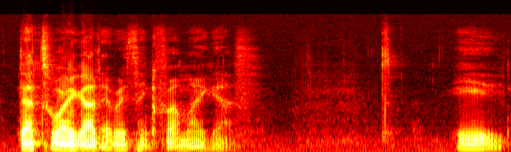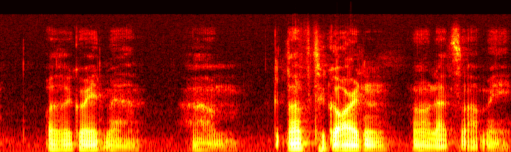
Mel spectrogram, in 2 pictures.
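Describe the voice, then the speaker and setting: This man has a German accent. His pitch is very deep and low. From Germany, Heidelberg. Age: 60s. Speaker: senior residence director. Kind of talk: talk to residents about himself.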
